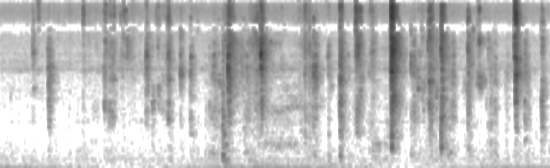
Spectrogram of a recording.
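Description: Faint chewing and biting: irregular small crunches and clicks of people eating broccoli florets and corn on the cob, with one sharper click a little before six seconds in.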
